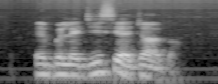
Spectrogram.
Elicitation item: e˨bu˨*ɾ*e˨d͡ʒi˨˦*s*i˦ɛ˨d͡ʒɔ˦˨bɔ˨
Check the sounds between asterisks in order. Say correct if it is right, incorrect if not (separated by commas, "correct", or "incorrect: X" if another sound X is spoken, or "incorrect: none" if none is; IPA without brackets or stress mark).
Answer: incorrect: l, correct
